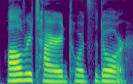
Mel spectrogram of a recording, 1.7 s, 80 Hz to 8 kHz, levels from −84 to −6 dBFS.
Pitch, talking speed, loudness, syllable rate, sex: 195 Hz, 180 wpm, -16 LUFS, 5.5 syllables/s, female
